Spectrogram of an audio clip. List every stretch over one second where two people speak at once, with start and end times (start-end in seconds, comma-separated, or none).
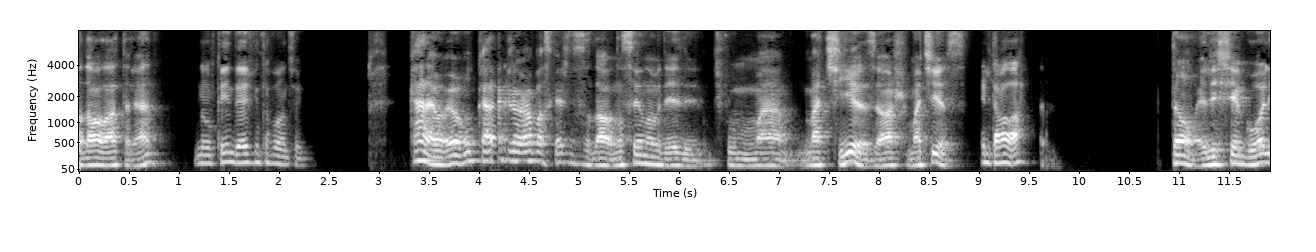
none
